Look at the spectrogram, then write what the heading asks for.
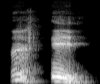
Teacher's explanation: यह कंठ और तालु से दोनों से निकलता है।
